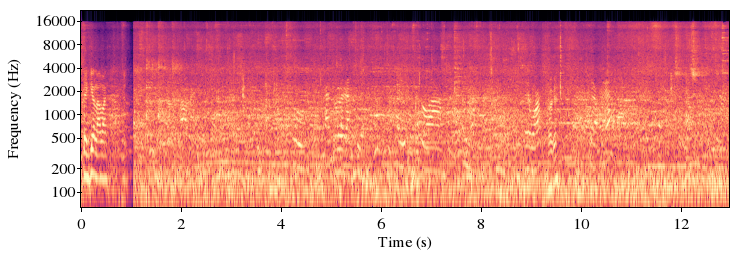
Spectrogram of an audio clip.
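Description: Many voices murmur in the background.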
